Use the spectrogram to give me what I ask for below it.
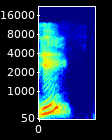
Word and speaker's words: Ye: Is it Ye? – Ye, I think you pronounce it. As in Kanye.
